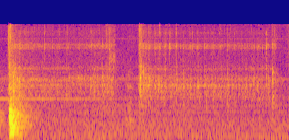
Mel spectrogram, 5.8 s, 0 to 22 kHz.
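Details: Drive belt tensioner assembly removed from a 2003 Honda Accord 2.4L and spun by hand. It gives a dry, rough whirring hiss that fades as it coasts, from a noisy worn pulley bearing; the whole assembly is being replaced.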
